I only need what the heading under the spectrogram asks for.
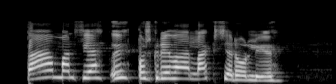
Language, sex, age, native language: Icelandic, male, 30-39, Icelandic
